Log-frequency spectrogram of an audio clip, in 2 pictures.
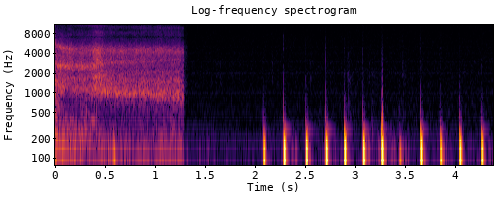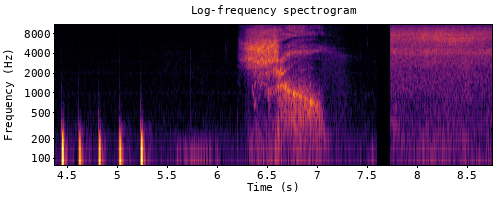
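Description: Cartoon sound effects: a hiss that cuts off after about a second, then a run of about sixteen low, even thumps, some five a second. A short whoosh follows, falling in pitch, and a steady jet-like hiss starts near the end.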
